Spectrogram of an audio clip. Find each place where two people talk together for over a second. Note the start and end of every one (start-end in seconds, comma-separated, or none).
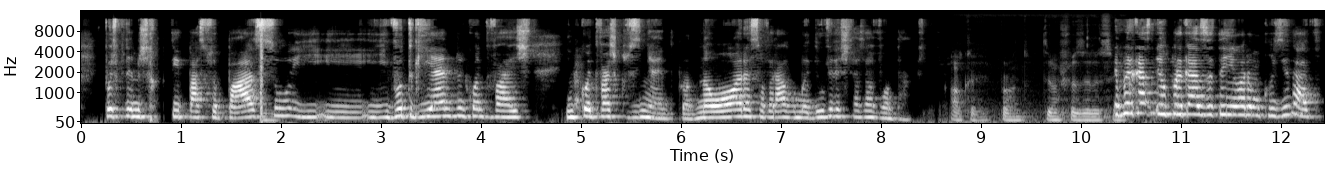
none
